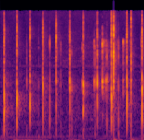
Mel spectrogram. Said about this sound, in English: This gave us a lot to talk about, so I'd like all four of us to give a round of applause to Jared.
